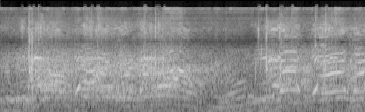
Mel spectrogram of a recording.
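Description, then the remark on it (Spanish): Hundreds of mostly young people in the París-Londres neighbourhood shouting together in loud, overlapping voices, yelling at each appearance on television, a continuous roar that swells near the start and again toward the end. “Han estado gritando durante toda la tarde, a diferencia de lo que se pensaría, ¿no?”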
